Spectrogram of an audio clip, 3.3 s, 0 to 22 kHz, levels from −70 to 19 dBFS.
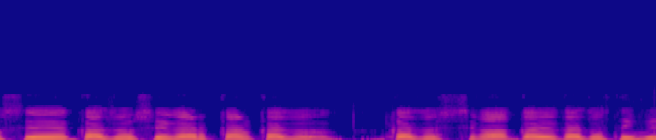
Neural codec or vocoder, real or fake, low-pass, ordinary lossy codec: none; real; 7.2 kHz; none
